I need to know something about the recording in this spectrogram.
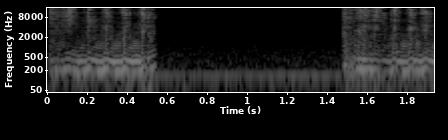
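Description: A fly buzzes in two bursts with a short pause between, a steady droning hum with a rough, raspy edge. No one speaks.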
